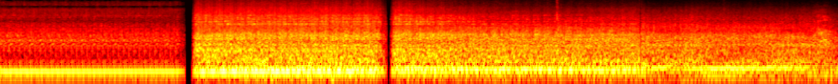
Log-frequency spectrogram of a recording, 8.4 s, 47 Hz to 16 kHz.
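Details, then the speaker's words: 1993 Dodge D350 Cummins turbo diesel, abandoned 18 years and run on an alternative fuel supply, driving in gear under light load: uneven limping beat about three times a second; one cylinder dead, running on five. "well it drives it drives on five baby it drives all five"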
